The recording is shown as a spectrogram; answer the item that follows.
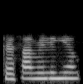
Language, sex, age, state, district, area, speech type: Urdu, female, 18-30, Telangana, Hyderabad, urban, conversation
